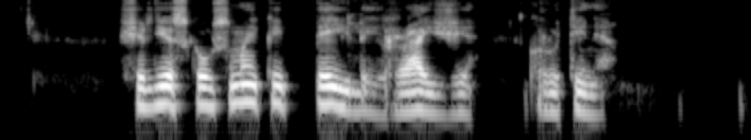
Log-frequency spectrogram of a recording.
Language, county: Lithuanian, Šiauliai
